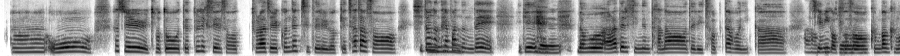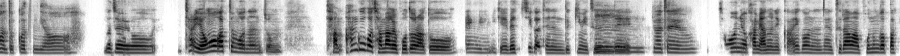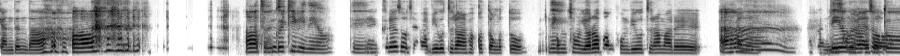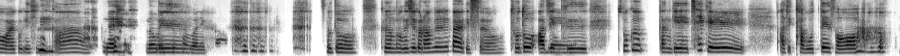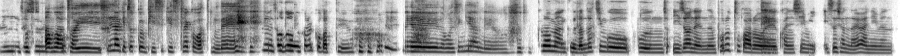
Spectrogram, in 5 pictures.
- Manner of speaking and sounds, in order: other background noise; laughing while speaking: "이게"; laughing while speaking: "그만뒀거든요"; background speech; tapping; laughing while speaking: "아"; laugh; laugh; laughing while speaking: "네"; laugh; laugh; laughing while speaking: "저도요"; laughing while speaking: "같은데"; laugh; laugh; laugh
- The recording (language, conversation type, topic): Korean, unstructured, 요즘 공부할 때 가장 재미있는 과목은 무엇인가요?
- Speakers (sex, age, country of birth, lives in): female, 20-24, South Korea, Portugal; female, 20-24, South Korea, United States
